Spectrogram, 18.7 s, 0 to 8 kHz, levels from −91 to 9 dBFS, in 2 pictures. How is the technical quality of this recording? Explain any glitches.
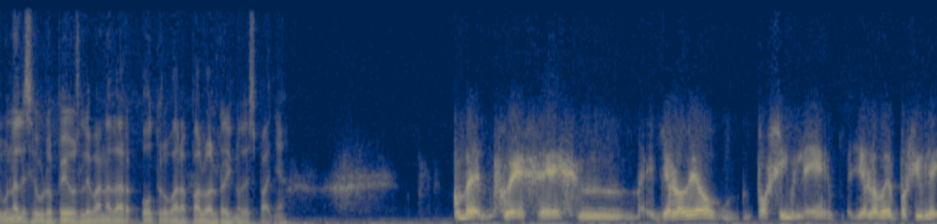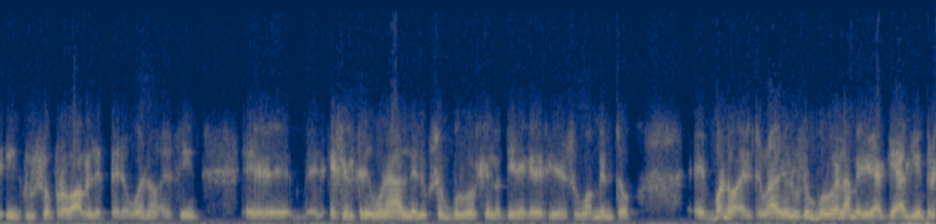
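The audio has passed through a call path, with nothing above 8 kHz, which fits a wideband codec such as G.722 at 64 kbps. There is one glitch.

From 17.03 to 17.05 s there is a short concealed packet loss. About 10 ms of audio did not reach the decoder in time. The receiver covered the gap with roughly 11 ms of synthesized continuation, extrapolating the preceding sound before cross-fading back into the real signal. The result is a brief smear or wobble near the end of the clip.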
